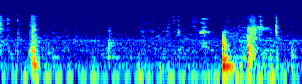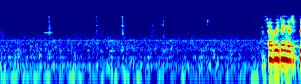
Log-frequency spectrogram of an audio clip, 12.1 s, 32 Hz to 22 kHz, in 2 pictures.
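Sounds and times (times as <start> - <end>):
soft knock: 4.4 - 4.7.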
